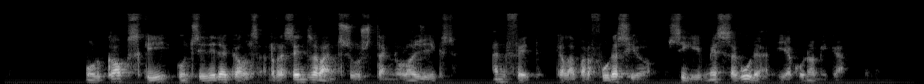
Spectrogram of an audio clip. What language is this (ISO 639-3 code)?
cat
